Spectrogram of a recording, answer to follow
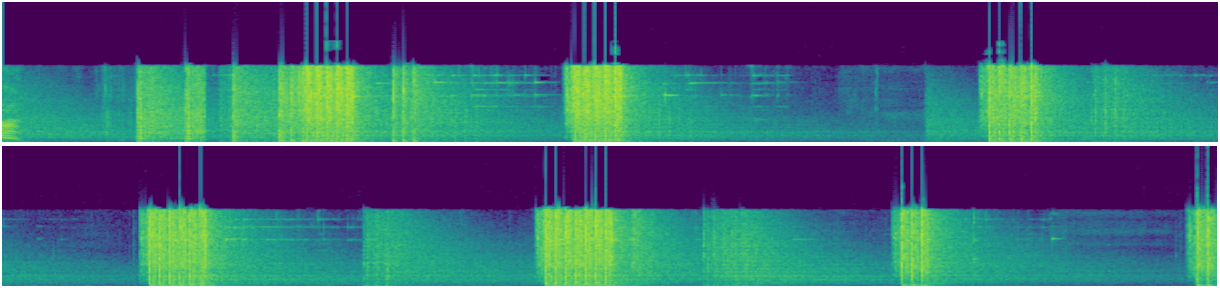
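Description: A belt-fed machine gun firing short bursts, about six of them roughly two seconds apart, each burst a rapid string of shots followed by a fading echo.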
